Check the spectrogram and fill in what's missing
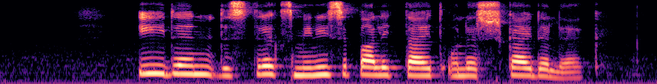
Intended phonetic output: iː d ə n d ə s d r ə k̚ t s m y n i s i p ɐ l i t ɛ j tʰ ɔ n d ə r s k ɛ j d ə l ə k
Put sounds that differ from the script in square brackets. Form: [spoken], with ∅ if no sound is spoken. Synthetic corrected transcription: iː d ə n d ə s [t] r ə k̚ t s m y n i s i p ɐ l i t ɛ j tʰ ɔ n d ə r s k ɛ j d ə l ə k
